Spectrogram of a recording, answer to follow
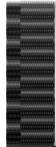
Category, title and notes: Sound effects > Electronic / Design
retro access denied
made on an emulated gameboy (on furnace tracker)
access-denied, furnacetracker, retro, furnace-tracker, gameboy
